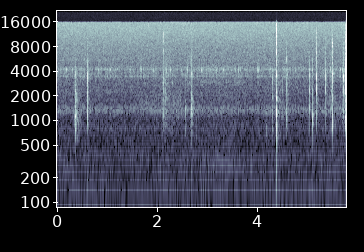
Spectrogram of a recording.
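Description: A thumb clicks the D-pad and fingers press the buttons on a hand-sized, hollow grey plastic SNES game controller. About 12 short, dry plastic clicks sound apart from one another, scattered unevenly with a cluster near the end. The quiet, bright ticks carry a tone around 1.1 kHz and die away almost instantly.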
